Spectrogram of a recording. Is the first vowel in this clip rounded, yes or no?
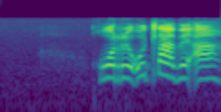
yes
